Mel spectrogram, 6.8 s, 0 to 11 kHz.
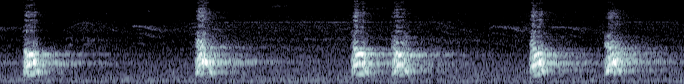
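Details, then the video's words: Barking from a neighbor's dog, recorded 11-13-2020: six loud single barks at uneven intervals, sometimes in pairs, over a quiet background. "Neighbor's barking dog"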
